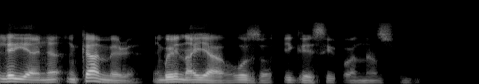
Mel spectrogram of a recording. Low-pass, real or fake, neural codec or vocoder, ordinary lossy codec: 7.2 kHz; fake; codec, 16 kHz, 0.8 kbps, ZipCodec; none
